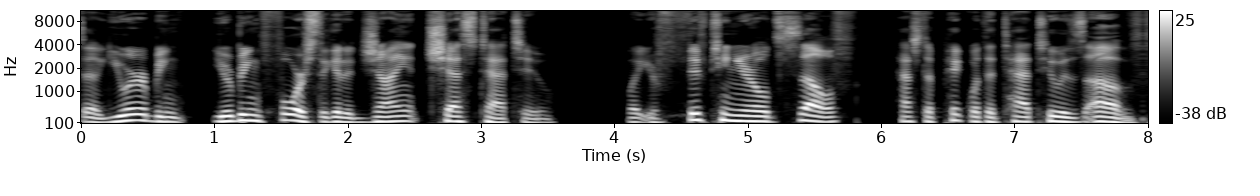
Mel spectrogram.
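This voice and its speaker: On a very clean recording with a silent background and a dry, close sound with no echo, a man with an unremarkable speaking voice talks fairly slowly at a fairly high pitch with ordinary pitch variation. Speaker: podcast co-host. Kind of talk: casual banter among friends. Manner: joking, playful.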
